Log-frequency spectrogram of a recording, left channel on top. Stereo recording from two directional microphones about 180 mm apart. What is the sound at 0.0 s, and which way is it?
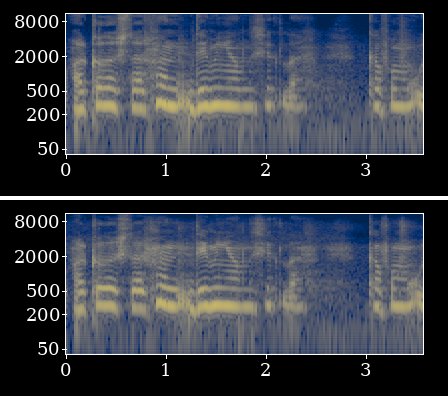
Speech, 55° left (ahead or behind).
